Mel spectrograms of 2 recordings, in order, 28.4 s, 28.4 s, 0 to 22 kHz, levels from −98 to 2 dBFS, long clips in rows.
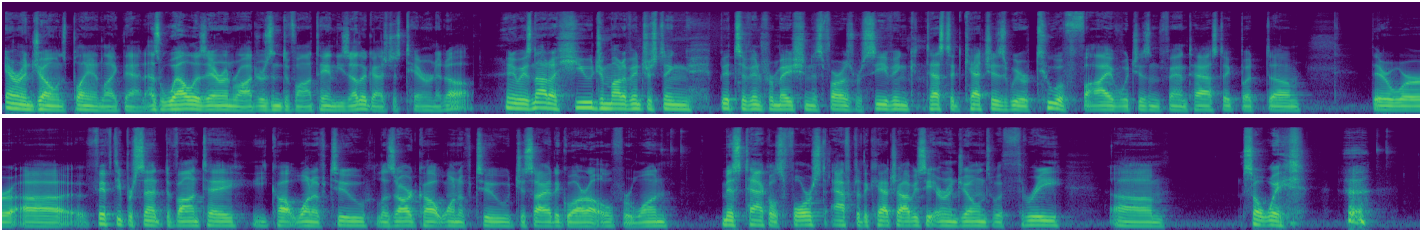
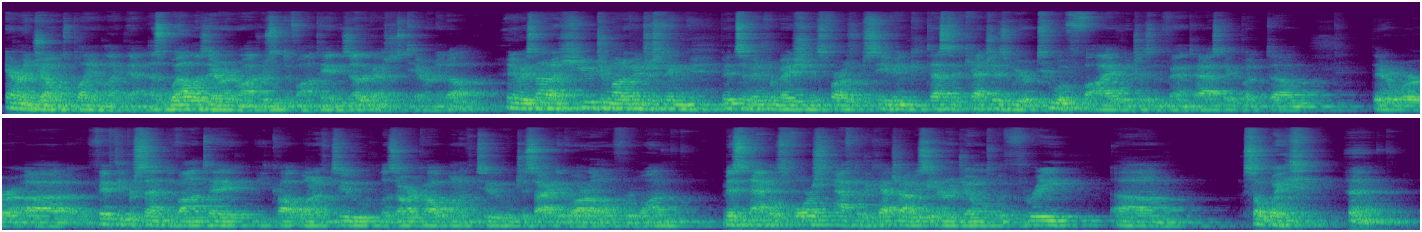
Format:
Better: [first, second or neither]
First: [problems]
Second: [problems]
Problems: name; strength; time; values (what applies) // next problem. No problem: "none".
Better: first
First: none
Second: room echo; noticeable; dies away in 0.9 s // off-mic speech; far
